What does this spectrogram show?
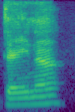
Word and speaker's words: Dana: Is your name pronounced Dana? Is it Dana? It's Dana with the long A.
